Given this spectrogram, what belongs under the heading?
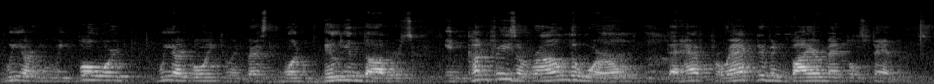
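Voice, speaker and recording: A man moderates a panel, putting a brisk, direct question. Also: fairly high pitch, darkish tone, a little hiss or hum. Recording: echoey hall, distant mic.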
